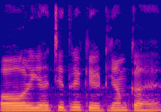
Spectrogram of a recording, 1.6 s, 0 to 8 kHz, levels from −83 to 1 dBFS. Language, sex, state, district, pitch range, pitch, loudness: Hindi, male, Uttar Pradesh, Muzaffarnagar, 160-170 Hz, 165 Hz, -23 LUFS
